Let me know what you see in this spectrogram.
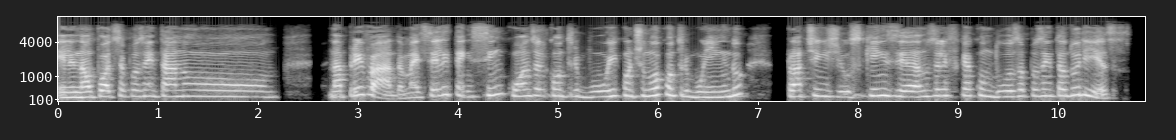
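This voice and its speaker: This woman talks at a moderate pace in a high voice with ordinary pitch variation. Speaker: lawyer. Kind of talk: expert Q&A answers. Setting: live stream.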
